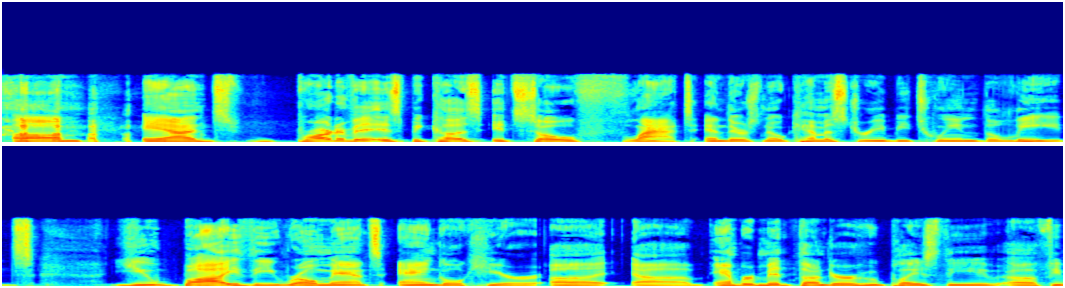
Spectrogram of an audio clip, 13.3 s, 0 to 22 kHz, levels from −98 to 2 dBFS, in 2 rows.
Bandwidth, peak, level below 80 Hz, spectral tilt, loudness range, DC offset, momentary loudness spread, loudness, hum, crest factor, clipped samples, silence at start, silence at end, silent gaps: 11 kHz; -2 dBFS; -44 dBFS; -4.5 dB/octave; 3 LU; 0.1%; 9 LU; -23 LUFS; none; 22 dB; under 0.1%; 0 s; 0 s; none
